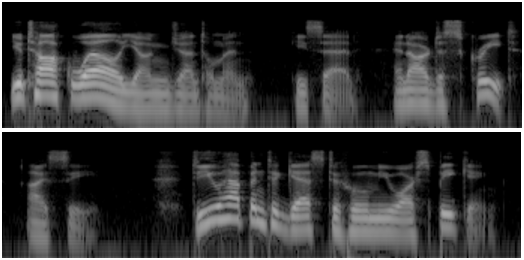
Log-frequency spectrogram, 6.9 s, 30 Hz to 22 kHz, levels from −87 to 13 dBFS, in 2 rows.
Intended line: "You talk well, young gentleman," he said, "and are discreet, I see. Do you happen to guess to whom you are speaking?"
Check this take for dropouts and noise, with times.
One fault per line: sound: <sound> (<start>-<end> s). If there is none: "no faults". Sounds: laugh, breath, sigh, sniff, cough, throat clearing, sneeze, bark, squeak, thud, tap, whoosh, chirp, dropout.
no faults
